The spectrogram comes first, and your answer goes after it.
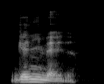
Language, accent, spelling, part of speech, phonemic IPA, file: French, France, Ganymède, proper noun, /ɡa.ni.mɛd/, LL-Q150 (fra)-Ganymède.wav
- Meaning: 1. Ganymede (in Greek mythology) 2. Ganymede (moon)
